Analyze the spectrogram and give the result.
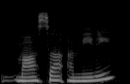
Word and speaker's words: Mahsa Amini: Is it Mahsa Amini? – Yes.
